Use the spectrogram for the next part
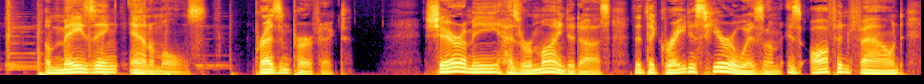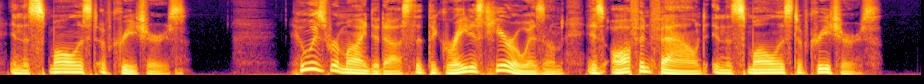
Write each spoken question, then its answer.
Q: Who has reminded us that the greatest heroism is often found in the smallest of creatures?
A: Cher Ami has reminded us that the greatest heroism is often found in the smallest of creatures.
